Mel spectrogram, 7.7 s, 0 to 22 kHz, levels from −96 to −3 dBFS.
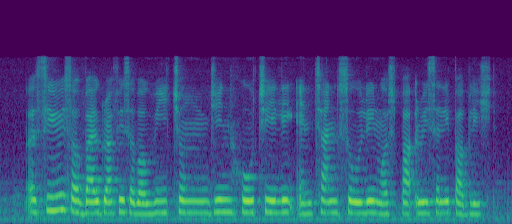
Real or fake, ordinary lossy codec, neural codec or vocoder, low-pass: real; none; none; none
